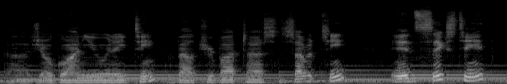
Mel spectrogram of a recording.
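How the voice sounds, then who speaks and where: Quiet and at a fairly slow pace, a man speaks with lively intonation while music plays in the background. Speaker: F1 commentary YouTuber. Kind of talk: casual talk to camera.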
